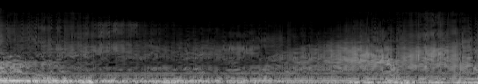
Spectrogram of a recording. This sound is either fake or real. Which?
fake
